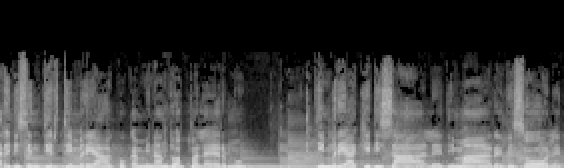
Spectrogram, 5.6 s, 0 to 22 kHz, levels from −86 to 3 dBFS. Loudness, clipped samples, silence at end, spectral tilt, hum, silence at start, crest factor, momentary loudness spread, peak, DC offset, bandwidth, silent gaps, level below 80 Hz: -13 LUFS; under 0.1%; 0 s; -5 dB/octave; none; 0 s; 12 dB; 5 LU; -2 dBFS; under 0.1%; 15 kHz; none; -32 dBFS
